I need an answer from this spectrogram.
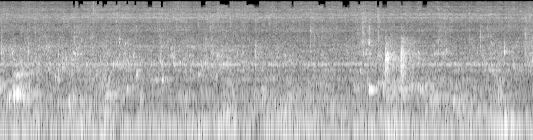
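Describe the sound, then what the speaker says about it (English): A shaving soap tub rinsed under a running tap: steady close water flow splashing against the tub for several seconds, with a few brighter splashes near the end. "Let me rinse this tub off."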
